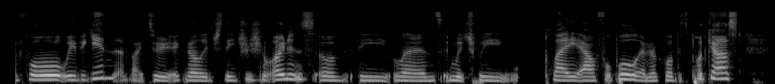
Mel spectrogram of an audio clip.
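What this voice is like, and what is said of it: Sick, unwell-sounding voice. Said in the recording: “I am a little bit sick at the moment, as you can hear from my voice”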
